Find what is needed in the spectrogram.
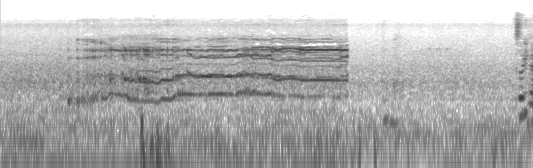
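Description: A woman's high-pitched, wavering whimpering hum, held for about two seconds and then cut off abruptly. It is a nervous sound as she tries a lipstick shade she is scared of.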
